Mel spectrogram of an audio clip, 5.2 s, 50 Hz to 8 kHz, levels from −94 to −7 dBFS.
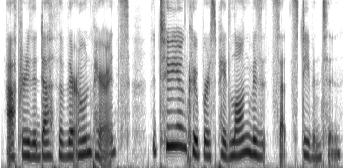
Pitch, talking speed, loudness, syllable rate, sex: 215 Hz, 185 wpm, -22 LUFS, 4.8 syllables/s, female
